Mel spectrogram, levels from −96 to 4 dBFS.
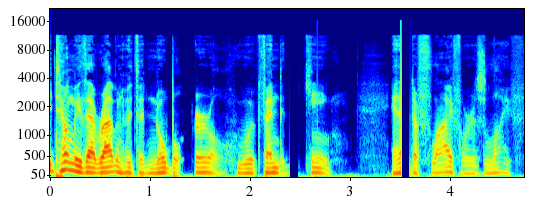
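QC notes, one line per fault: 0.51 s, corrupt FLAC frame: a brief error peaking at about −24 dBFS, as flipped bits sent the decoder's prediction off course from the damaged bits on. The waveform shows a spike, the spectrogram a thin full-band vertical stripe.
2.39–2.67 s and 3.51–3.69 s, corrupt frame muted: the sound drops out abruptly for 0.28 s and 0.18 s because the decoder refused damaged frames and silence replaced them. The waveform goes flat, the spectrogram shows blank vertical gaps, and timing stays intact.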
